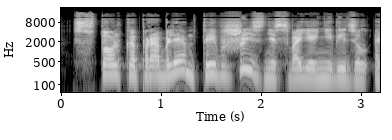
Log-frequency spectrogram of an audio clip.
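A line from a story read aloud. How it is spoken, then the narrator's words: Barked. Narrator (Russian): рявкнула она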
